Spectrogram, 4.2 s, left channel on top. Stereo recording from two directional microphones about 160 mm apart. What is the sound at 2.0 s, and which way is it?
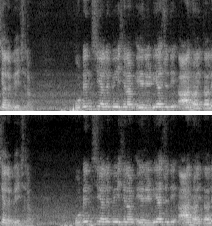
A man's voice, 20° left (ahead or behind).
